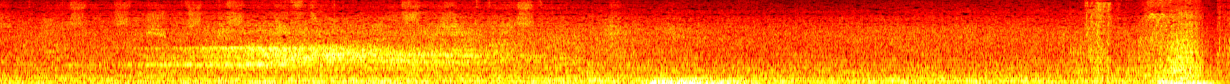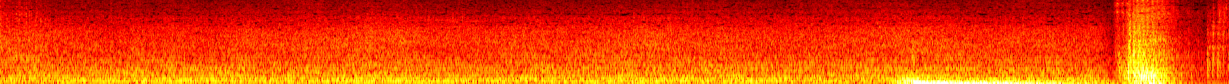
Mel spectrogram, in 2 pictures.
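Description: Wind rushes past loudly and steadily during a fall through the air.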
